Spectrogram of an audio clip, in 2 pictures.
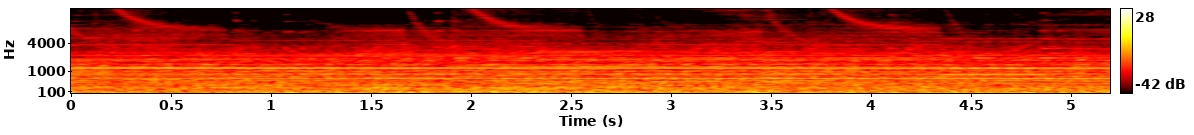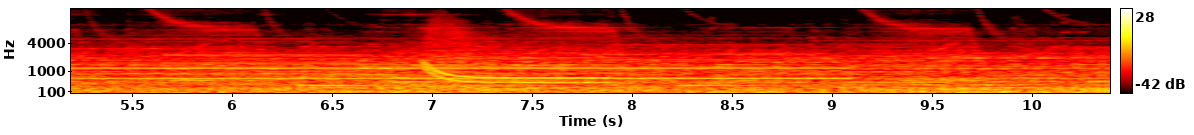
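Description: Experimental electronic drone music from synthesizers: a steady held tone over a dense noisy haze, with short high falling sweeps that recur throughout. About seven seconds in, a tone drops quickly in pitch and settles into a held note.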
